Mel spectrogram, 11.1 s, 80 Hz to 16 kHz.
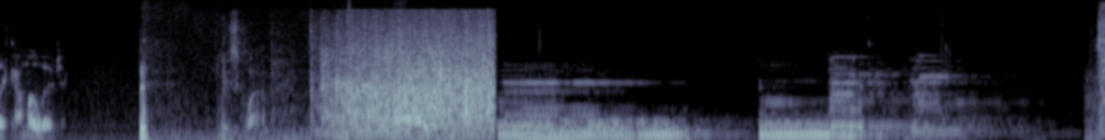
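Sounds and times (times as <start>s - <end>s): audience applauding: 3.1s - 5.0s.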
